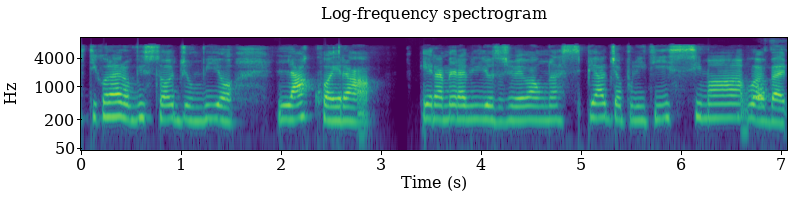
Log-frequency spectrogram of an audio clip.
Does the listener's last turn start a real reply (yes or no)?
no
